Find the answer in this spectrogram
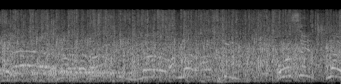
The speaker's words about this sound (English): It feels weird. It feels like every time you're announcing the score, there should be like a round of applause, and it's just like...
